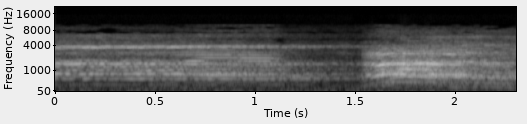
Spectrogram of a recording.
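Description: A man's voice holding one long chanted note of majlis recitation, which fades about a second and a half in. Louder voices then break in with sliding, cry-like pitch.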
